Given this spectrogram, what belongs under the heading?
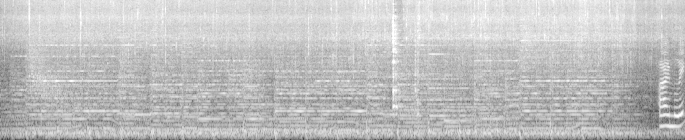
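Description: Shrimp laid in a single layer sizzle in garlic butter in a pan, a soft, steady crackle heard at low level beneath tonal background music.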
